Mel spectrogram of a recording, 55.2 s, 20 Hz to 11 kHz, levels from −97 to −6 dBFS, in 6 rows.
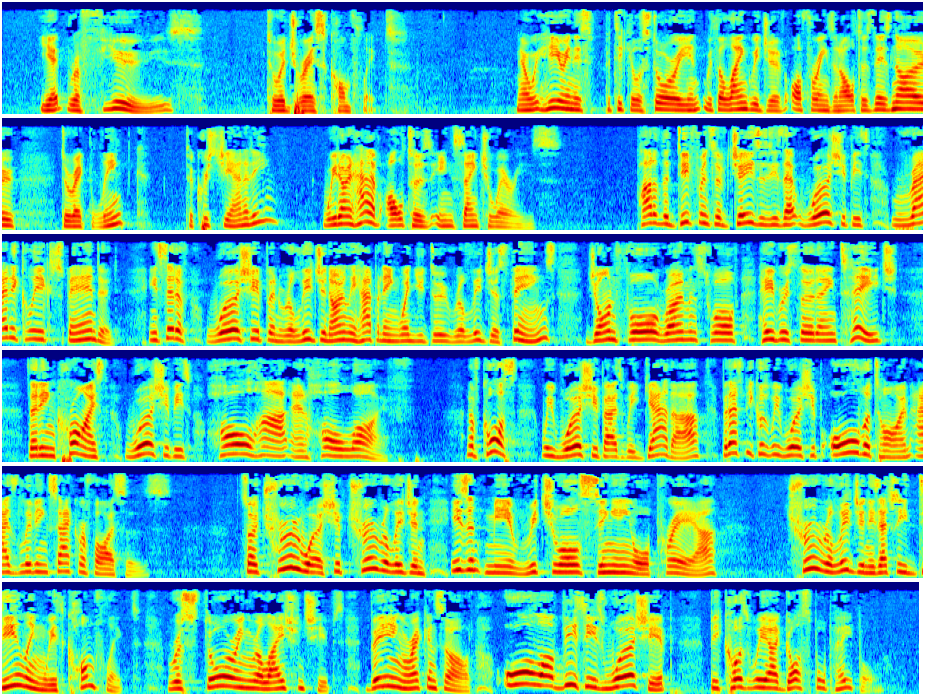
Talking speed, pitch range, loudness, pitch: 135 wpm, 175-235 Hz, -16 LUFS, 210 Hz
